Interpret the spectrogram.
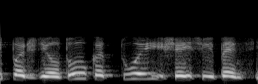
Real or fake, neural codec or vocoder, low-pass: real; none; 3.6 kHz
